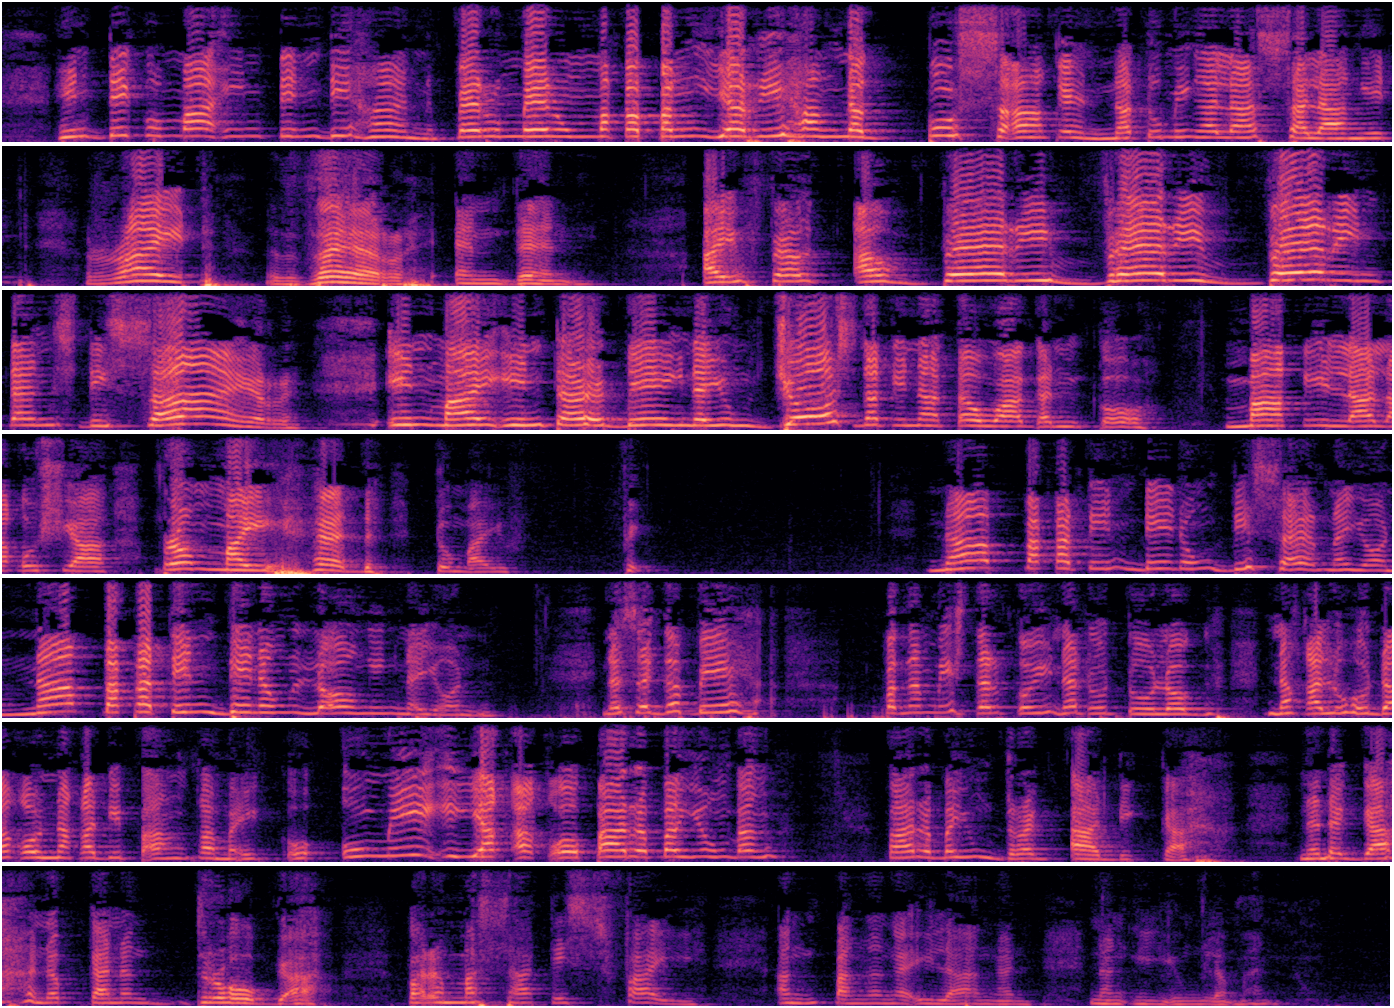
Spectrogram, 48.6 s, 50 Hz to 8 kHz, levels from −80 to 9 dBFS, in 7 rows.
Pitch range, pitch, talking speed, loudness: 265-375 Hz, 335 Hz, 110 wpm, -12 LUFS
